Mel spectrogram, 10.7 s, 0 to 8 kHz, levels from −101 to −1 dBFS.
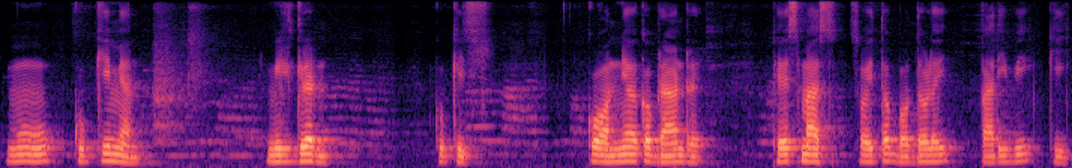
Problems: constant background noise, continuous background conversations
